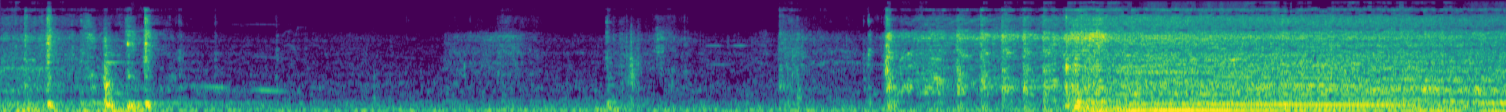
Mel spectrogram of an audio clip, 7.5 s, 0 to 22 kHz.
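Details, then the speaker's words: 2003 Mercedes C240 wagon at a tow auction, started with a jump box and moved backward and forward: quiet clicks, then the engine fires and settles into a steady, even hum. Normal idle after start. "and moving it back forward sounds pretty good"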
